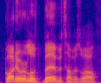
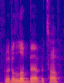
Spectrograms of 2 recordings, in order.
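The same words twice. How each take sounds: First: Said in the usual way. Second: Softly, to himself; quiet aside. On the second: Real, not acted. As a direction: murmur it half under breath.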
